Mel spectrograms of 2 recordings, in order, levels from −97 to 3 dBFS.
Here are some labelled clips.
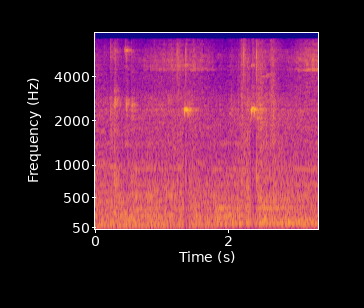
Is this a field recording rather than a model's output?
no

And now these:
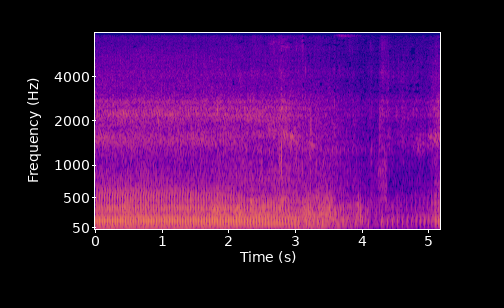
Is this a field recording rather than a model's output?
yes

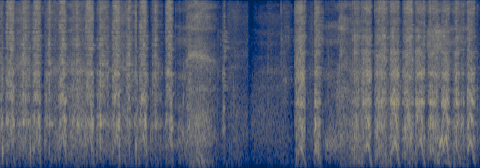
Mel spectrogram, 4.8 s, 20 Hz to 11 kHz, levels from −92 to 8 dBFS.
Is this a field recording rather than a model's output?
yes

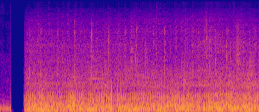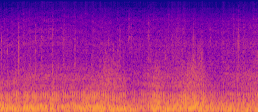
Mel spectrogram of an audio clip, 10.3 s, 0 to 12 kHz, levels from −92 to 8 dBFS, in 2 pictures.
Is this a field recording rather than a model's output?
yes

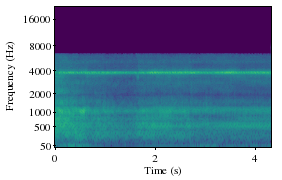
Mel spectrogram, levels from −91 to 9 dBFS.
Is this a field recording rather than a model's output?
no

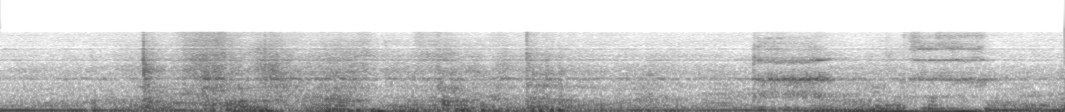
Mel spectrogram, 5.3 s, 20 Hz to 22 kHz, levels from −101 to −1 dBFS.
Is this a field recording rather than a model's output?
no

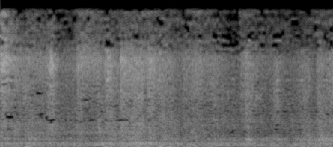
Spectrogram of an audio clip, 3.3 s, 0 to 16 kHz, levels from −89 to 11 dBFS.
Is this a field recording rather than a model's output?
no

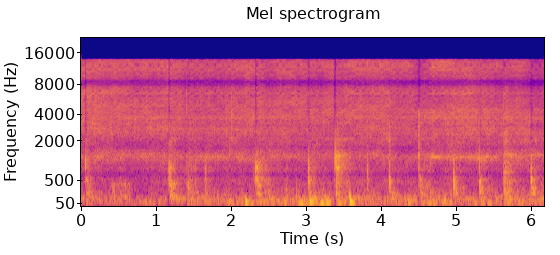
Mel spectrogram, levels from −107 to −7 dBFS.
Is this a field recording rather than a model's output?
no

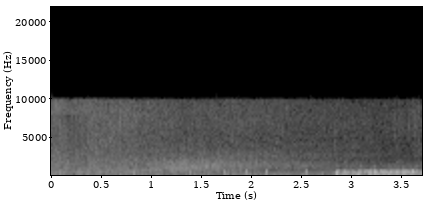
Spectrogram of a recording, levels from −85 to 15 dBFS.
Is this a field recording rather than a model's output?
yes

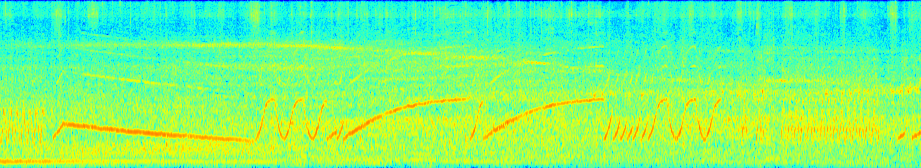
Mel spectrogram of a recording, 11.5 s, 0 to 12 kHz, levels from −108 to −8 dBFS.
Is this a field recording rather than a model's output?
no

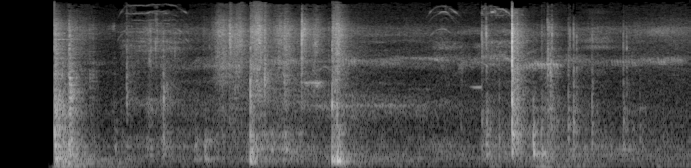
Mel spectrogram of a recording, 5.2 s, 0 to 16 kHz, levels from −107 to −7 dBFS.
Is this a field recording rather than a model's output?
yes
